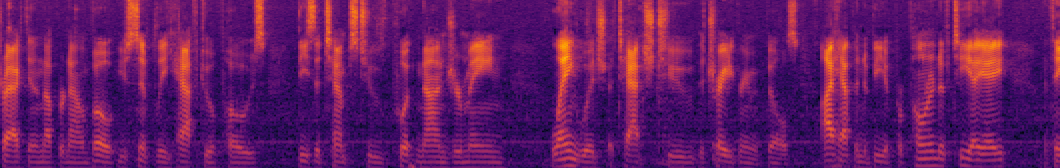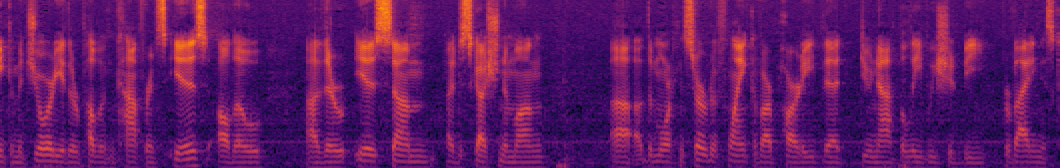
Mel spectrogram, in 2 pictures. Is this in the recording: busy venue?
yes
